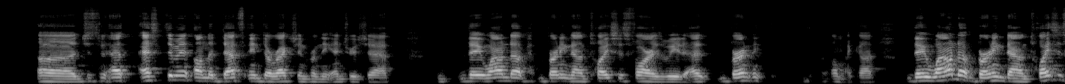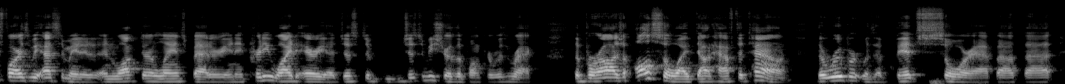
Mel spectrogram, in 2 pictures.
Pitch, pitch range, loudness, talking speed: 140 Hz, 125-165 Hz, -25 LUFS, 210 wpm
